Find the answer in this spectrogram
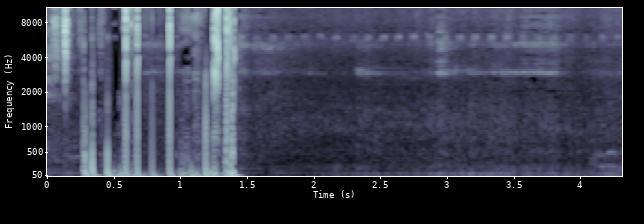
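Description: Phone handling noise: a quick run of loud knocks and rubs in the first second and a half as the phone is swung about, cutting off abruptly. Then it is quiet apart from a faint steady high tone in the second half.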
